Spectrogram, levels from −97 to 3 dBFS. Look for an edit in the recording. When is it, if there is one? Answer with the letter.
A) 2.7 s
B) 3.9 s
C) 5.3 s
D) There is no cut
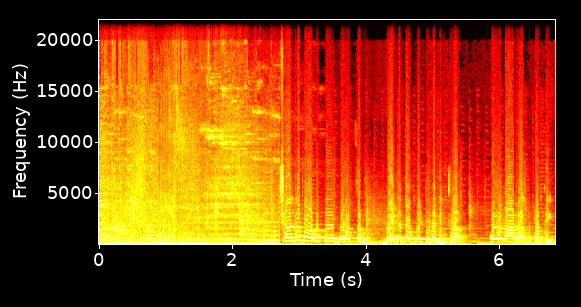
A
